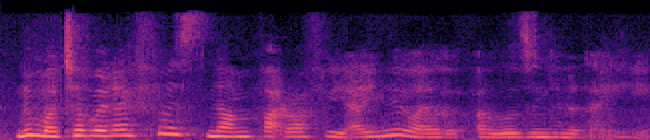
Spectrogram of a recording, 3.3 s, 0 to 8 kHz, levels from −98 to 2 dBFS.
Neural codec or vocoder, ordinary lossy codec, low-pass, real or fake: codec, 16 kHz in and 24 kHz out, 0.8 kbps, FocalCodec, streaming, 65536 codes; AAC, 32 kbps; 7.2 kHz; fake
